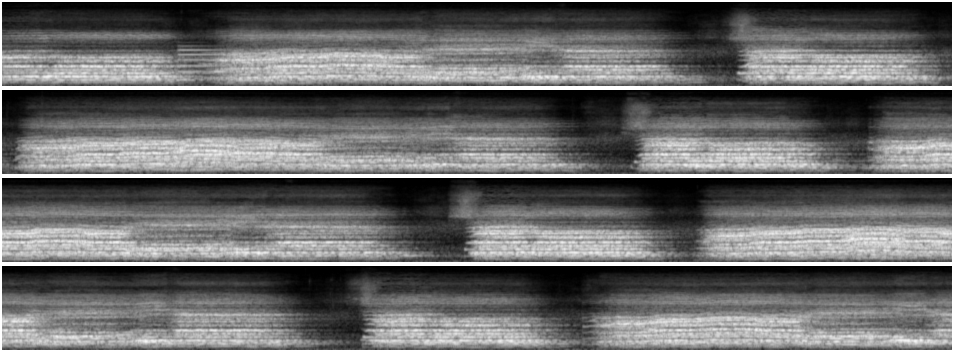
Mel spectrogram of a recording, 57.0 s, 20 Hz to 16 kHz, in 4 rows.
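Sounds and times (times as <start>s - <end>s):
choir of young voices singing: 0.0s - 57.0s.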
